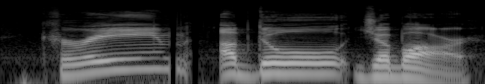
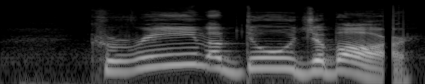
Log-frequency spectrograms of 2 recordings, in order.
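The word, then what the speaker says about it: Kareem Abdul-Jabbar: Kareem Abdul Jabar. How is that not correct, bro? Kareem Abdul Jabar.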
